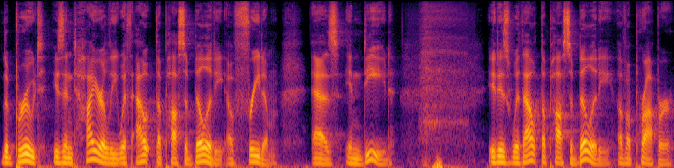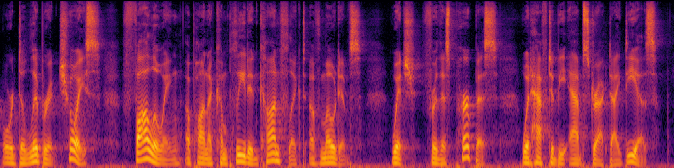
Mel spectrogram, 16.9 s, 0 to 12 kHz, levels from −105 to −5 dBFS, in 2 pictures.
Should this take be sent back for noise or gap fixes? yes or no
yes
